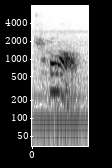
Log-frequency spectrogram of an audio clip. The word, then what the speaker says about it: trough: the next one is trough the cows ate from the trough t o u just like Sam g h says and says a trough that one's a heart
